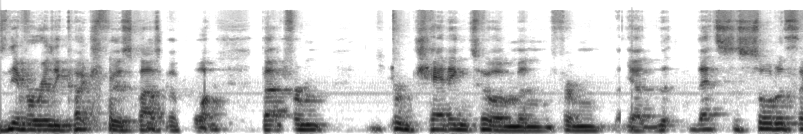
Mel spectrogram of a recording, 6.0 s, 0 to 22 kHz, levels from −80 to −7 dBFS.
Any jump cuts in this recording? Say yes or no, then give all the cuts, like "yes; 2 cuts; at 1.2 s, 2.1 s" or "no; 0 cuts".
yes; 3 cuts; at 1.2 s, 2.9 s, 4.6 s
